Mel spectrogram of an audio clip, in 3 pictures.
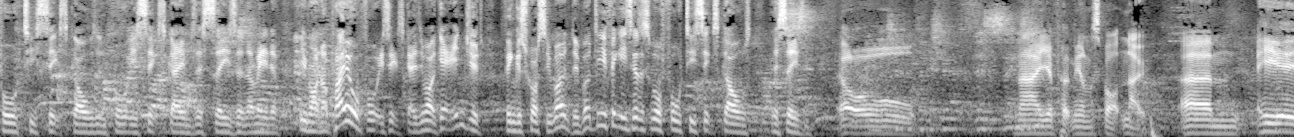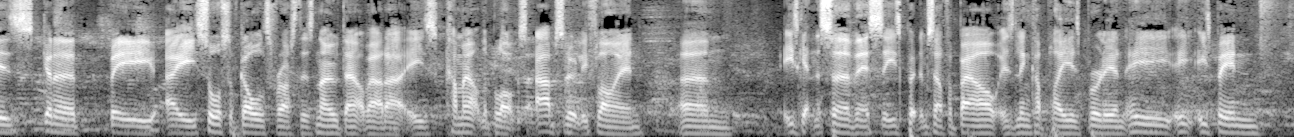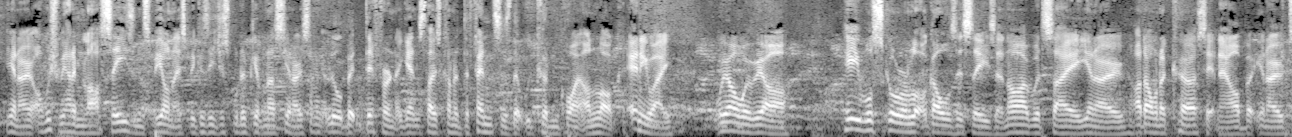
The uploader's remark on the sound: Post-match podcast from the pub.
